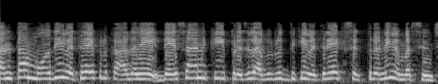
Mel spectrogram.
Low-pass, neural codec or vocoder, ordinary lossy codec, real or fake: 7.2 kHz; vocoder, 22.05 kHz, 80 mel bands, WaveNeXt; none; fake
